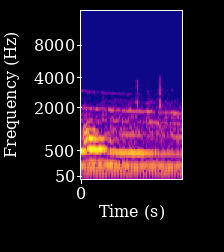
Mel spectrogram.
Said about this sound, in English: What's that? Hmm? What's a police car behind us? What do they want? Have you done something wrong? No, of course not, Mother. They just want to pass us, that's all.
